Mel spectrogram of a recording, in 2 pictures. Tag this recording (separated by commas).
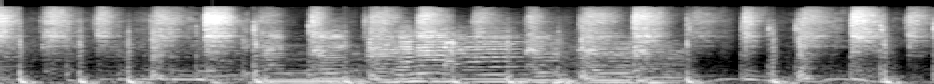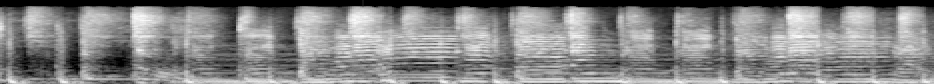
Music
